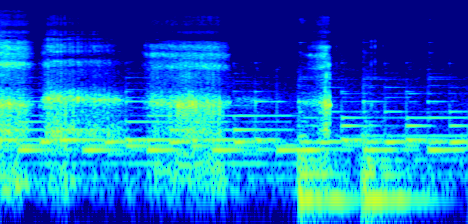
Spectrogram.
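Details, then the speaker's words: Imitated adult snoring with obstructive sleep apnea: loud snorting snores broken by pauses where breathing effort continues but the airway closes and no air passes, over background music. "Nah berhentinya bukan karena gerakan nafasnya yang hilang Tidak tapi salurannya nutup nutup heeh ada gerakan nafas tapi tidak ada udara yang lewat kan kayak kecekek ya"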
